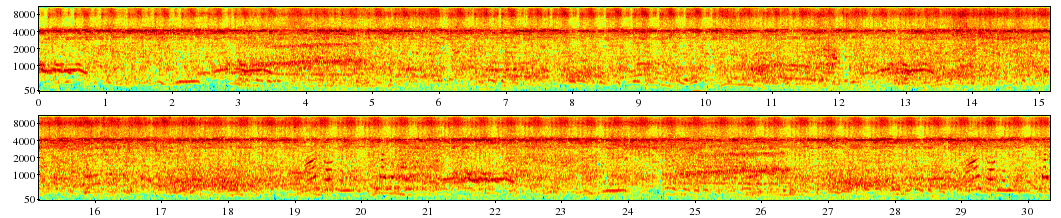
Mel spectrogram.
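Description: Loud, harsh, noise-heavy cartoon soundtrack audio with a steady high whine running through it and warbling, voice-like fragments rising and falling over the top.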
